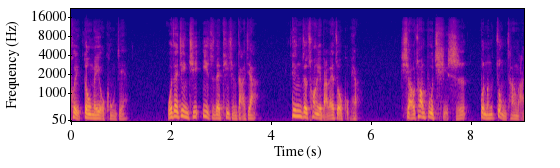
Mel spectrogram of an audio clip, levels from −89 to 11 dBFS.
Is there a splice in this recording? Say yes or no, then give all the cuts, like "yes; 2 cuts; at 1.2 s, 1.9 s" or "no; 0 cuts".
no; 0 cuts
